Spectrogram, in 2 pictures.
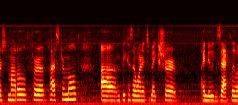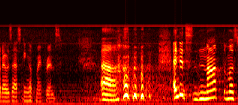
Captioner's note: laughter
